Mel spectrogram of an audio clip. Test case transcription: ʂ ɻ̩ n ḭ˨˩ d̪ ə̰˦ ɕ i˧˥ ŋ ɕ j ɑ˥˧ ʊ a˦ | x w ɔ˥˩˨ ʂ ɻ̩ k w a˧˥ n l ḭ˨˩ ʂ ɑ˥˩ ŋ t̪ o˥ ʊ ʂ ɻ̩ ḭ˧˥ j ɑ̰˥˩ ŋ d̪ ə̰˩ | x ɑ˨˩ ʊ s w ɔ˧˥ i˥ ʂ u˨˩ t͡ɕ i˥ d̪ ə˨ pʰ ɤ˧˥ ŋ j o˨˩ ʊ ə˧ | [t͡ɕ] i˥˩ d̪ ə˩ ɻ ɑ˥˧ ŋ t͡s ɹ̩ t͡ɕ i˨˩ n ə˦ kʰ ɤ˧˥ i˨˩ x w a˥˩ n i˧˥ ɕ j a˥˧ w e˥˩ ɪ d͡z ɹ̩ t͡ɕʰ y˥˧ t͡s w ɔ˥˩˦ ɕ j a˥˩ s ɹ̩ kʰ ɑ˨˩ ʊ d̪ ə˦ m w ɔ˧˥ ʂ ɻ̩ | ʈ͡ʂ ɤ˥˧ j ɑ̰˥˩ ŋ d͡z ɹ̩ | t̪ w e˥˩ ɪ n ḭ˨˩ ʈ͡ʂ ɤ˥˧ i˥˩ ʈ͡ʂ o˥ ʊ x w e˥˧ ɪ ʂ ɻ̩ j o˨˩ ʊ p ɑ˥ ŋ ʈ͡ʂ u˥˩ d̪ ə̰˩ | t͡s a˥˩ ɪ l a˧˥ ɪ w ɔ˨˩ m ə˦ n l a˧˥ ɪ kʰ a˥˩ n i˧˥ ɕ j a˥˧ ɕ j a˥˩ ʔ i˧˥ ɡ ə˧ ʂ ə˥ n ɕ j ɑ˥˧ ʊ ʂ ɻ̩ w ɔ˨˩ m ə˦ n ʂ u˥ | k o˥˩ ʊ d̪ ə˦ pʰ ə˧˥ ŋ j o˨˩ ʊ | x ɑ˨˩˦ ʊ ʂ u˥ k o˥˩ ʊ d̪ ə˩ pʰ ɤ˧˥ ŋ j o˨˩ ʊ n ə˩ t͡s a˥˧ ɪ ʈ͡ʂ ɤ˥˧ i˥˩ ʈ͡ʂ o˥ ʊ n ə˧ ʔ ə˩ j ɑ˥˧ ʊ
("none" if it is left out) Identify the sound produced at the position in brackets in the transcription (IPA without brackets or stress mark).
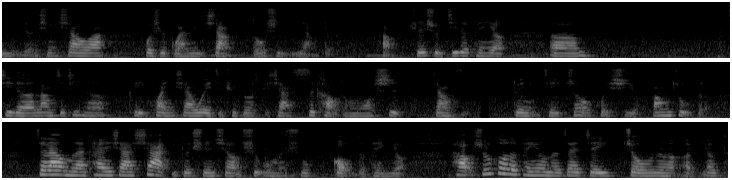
t͡ɕ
